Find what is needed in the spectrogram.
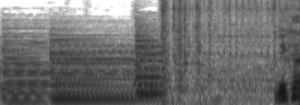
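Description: Intro music of held keyboard-like notes for about the first second, then a rapid clicking rattle, a film-reel transition sound effect, lasting under a second. A man's voice starts speaking at the very end.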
